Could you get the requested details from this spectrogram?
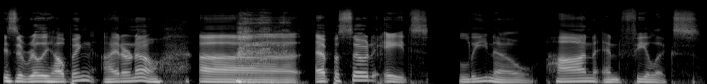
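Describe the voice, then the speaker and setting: A man talks casually on a podcast, rambling loosely with filler words and easy laughter. His voice is smooth and clear, recorded close in a dry room with no echo. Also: mid-range voice, slow pace, fairly bright tone. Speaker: podcast co-host. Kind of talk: casual chat.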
